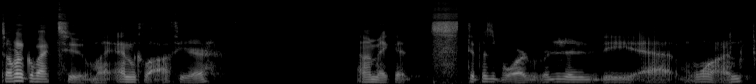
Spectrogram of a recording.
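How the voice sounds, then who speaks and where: Pausing long and often, a man speaks at a fairly slow pace and medium pitch, his bright, sharp tone carrying vocal fry and lively intonation. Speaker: 3D animation tutorial creator. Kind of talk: tutorial. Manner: casual.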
